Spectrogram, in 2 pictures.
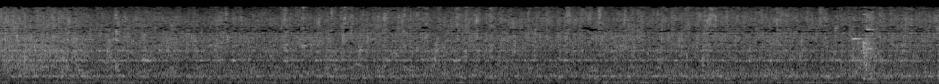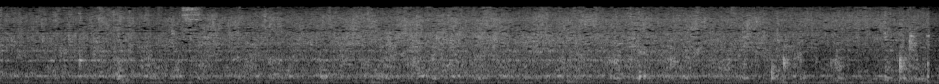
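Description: Onion and ginger-garlic paste sizzling steadily in hot mustard oil, with a few light clicks of a metal spoon stirring against the aluminium pressure cooker.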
